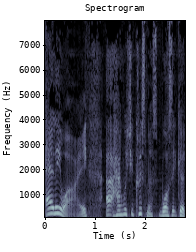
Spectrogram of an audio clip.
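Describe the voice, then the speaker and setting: A man speaking with music in the background. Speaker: radio DJ. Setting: radio studio. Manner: upbeat, chatty, warmly conversational, self-deprecating, addressing listeners directly.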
